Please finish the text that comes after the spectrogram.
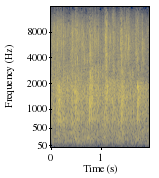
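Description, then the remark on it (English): A church audience claps steadily, a dense, sustained patter of applause at moderate volume with no one speaking over it. “Also, you know, go ahead, give him a round of applause.”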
